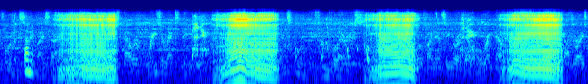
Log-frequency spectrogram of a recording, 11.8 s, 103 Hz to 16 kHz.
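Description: Loud rattling snores on each breath in, about 20 a minute, with quieter breathing between them. Snoring.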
